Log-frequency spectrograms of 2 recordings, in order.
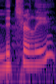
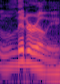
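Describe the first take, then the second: First: It is said in a Toronto accent. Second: It is said in the speaker's usual accent.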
